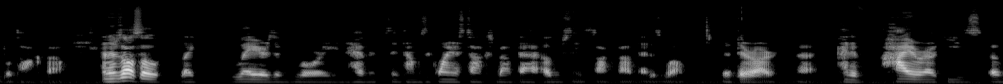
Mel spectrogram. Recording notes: I apologize for the wind sounds in this episode. I try to edit them out as much as I can, but sometimes it is unavoidable. This podcast is recorded in a car -- wind is something I have to fight with often while editing, and sometimes the wind wins the fight.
